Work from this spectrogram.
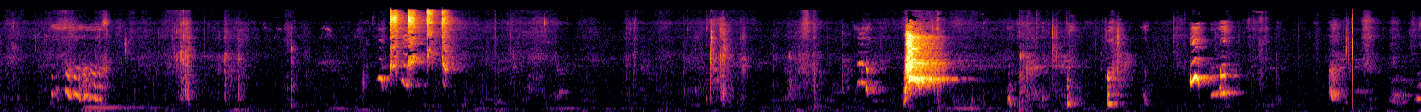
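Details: Puppies aged three weeks, offspring of Charlotte and Magic, making scattered soft whines and squeaks, then one loud sharp yelp midway, with rustling, knocks and quiet low hum between calls in a small indoor space.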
